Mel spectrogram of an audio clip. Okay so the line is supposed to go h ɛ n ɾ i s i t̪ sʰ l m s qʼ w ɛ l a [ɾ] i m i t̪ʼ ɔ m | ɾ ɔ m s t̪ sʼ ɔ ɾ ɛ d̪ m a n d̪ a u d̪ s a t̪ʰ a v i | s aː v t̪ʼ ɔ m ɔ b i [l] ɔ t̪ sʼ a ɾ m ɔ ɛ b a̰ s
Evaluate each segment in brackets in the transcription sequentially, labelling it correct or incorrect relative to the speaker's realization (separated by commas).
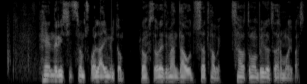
incorrect, correct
